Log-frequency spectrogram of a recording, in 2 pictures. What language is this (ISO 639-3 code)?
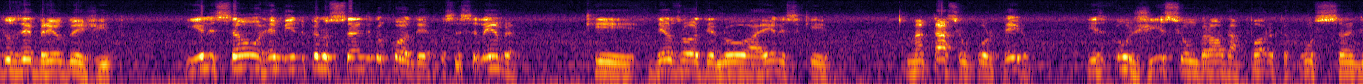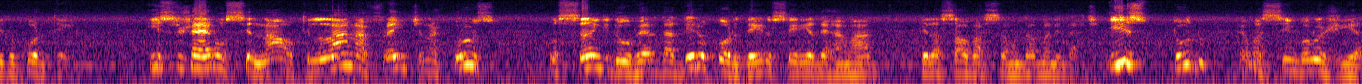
por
